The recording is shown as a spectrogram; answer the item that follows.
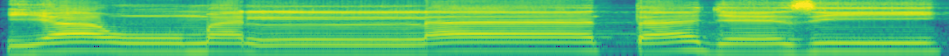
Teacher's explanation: Jadi bukan dibaca yauman tapi langsung masuk ke huruf lam ya yang berharakat tasydid dibaca yaumal yaumal la. Kemudian kita panjangkan dua harakat karena alif di depan huruf la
